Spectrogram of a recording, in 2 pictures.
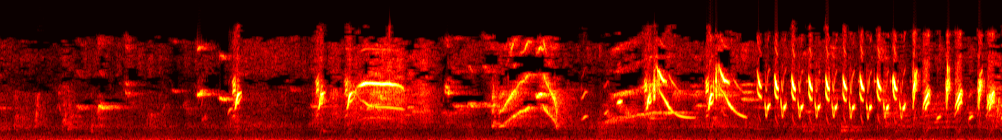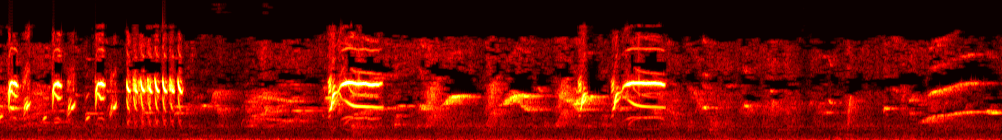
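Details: Ouidani-style song of a wild Moroccan European goldfinch, used to teach caged birds to sing: scattered twitters leading into a rapid even trill, a bright sustained note, then well-spaced sharp whistled calls.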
